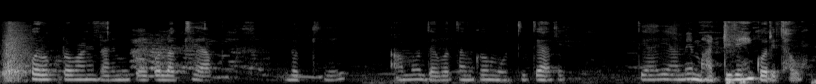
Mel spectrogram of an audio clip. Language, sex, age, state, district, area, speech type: Odia, female, 18-30, Odisha, Subarnapur, urban, spontaneous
